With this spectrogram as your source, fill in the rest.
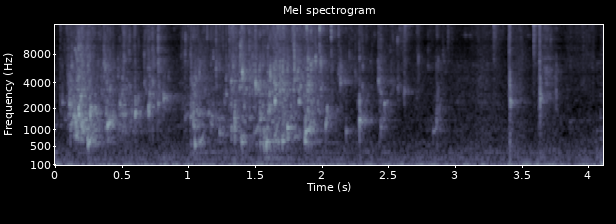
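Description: Water runs and splashes while a shaving razor is rinsed off, a close, continuous rushing flow broken by a few clinks and drips as the razor is moved under it.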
